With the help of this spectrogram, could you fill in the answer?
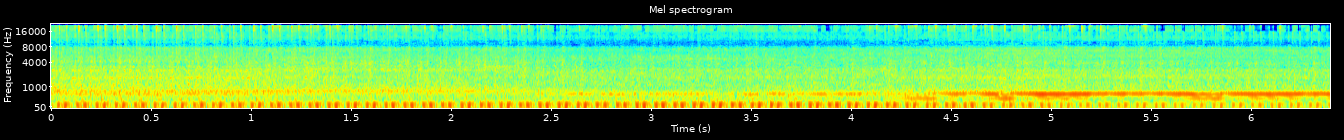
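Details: Polaris Scrambler XP 1000 S: steady rapid engine pulse with faint tone rising and wavering above it as revs climb; odd noise, cause unclear.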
